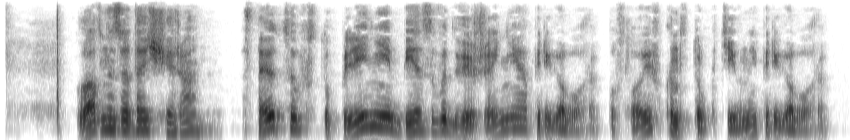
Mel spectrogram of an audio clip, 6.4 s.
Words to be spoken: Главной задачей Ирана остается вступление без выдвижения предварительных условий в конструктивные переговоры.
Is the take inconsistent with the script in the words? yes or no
yes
